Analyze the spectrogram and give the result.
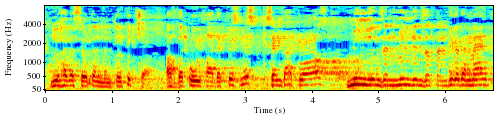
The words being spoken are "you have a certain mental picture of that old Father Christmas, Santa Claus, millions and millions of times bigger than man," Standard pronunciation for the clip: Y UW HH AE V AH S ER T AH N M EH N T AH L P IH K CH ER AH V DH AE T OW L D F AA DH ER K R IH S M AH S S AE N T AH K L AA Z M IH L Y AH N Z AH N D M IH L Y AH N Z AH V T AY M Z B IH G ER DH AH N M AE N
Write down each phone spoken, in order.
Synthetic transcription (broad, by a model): Y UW HH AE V AH S ER T AH N M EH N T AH L P IH K CH ER AH V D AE T OW L D F AA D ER K R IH S M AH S S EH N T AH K L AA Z M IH L Y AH N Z AH N D M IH L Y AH N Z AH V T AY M B IH G ER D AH N M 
